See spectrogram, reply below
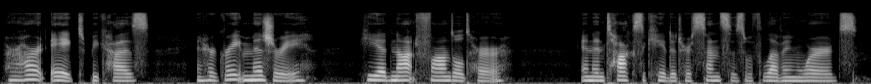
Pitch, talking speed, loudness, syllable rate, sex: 180 Hz, 140 wpm, -20 LUFS, 4.4 syllables/s, female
